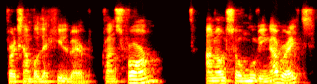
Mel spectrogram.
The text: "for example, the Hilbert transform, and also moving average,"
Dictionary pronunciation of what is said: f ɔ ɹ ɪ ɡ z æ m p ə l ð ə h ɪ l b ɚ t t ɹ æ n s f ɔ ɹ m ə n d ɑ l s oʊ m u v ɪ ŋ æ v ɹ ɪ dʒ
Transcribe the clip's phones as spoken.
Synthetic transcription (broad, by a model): f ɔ ɹ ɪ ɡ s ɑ m p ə l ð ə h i l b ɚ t t ɹ æ n s f ɔ ɹ m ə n ɑ l s oʊ m u v ɪ ŋ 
